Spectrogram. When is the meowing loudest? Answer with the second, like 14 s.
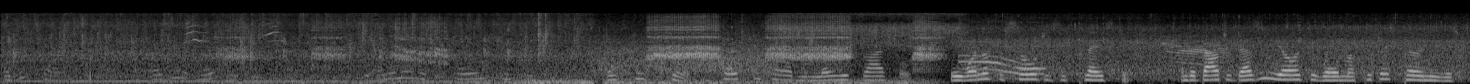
10 s.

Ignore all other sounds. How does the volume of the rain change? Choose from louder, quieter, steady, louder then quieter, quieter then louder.
steady.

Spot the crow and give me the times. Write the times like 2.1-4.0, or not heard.
2.0-9.5.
